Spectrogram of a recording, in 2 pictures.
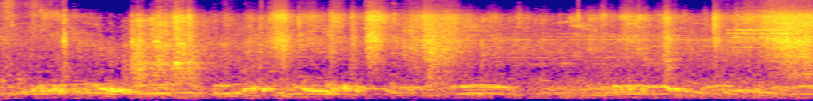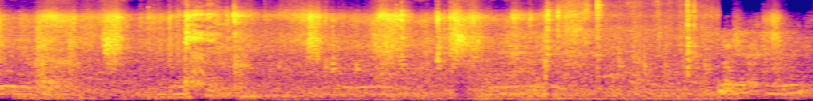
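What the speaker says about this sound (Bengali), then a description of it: "মাশাল্লাহ আরেক জোড়া কবুতর দেখতে পাচ্ছেন" Foreign-breed pigeons kept in pairs coo repeatedly in soft rolling calls close by, with some clinks and a faint voice in the background.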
